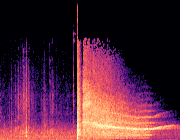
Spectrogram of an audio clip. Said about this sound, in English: Screaming rockets shot off from a cap gun zigzag into the night air.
